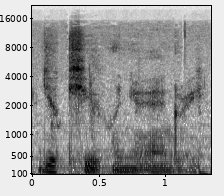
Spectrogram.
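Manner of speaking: teasing whisper in the ear. A narrator's reading. Darby teasing close in your ear, whispering. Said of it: "he whispered in your ear".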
